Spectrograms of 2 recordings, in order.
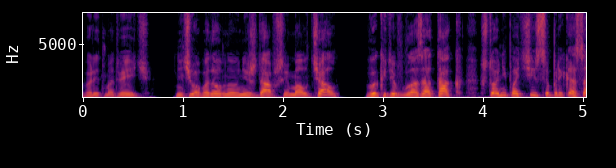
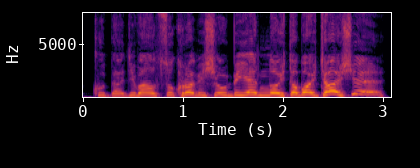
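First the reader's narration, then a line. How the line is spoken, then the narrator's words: Hoarse shout. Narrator (Russian): закричал охрипшим голосом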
